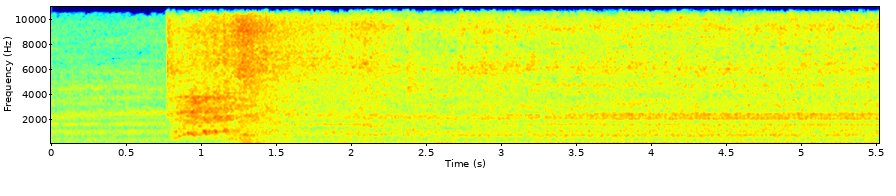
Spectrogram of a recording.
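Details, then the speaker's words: 1988 Honda Goldwing motorcycle bought used: catches quickly on the starter and settles into a steady, even idle with no ticking or misses; engine sounds healthy overall, though a few things need tightening and the rear brake needs bleeding. "So, but overall the engine sounds healthy."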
